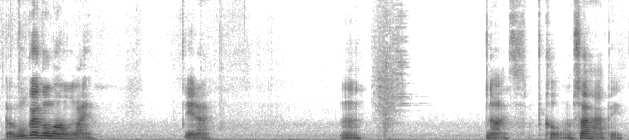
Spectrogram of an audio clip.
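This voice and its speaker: A young woman hosting a casual let's-play, chatting excitably and talking to herself while she plays. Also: on the low side, slow, gravelly. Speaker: gaming channel host.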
